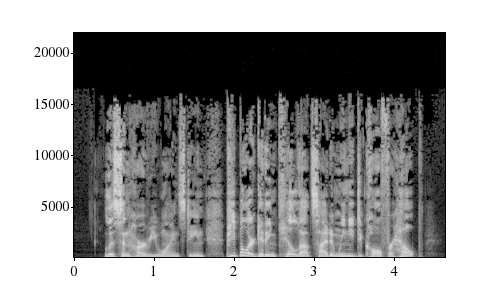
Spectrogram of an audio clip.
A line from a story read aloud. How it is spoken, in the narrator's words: she blurted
